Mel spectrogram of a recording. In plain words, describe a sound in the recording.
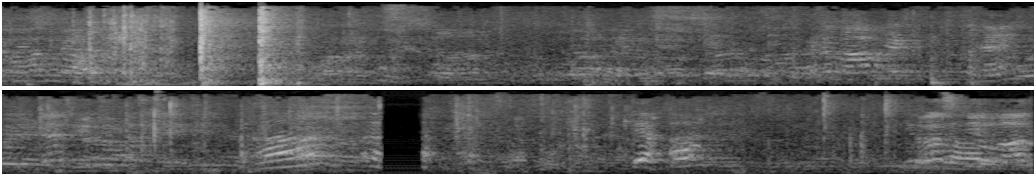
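Several men talk over one another nearby, in a murmuring crowd.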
